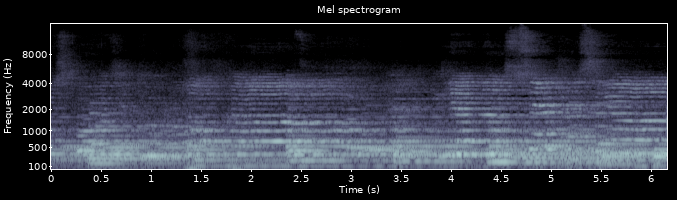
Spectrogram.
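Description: A Christian hymn played on solo violin with singing, the violin giving way to a woman's singing voice near the end.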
